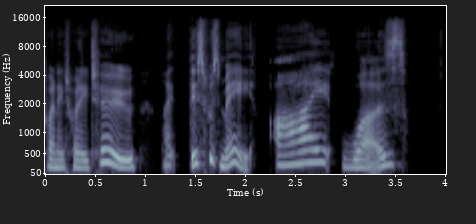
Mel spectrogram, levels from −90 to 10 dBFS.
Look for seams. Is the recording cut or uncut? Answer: uncut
